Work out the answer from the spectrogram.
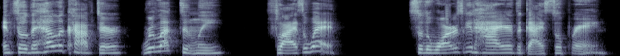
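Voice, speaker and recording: A woman's voice: mid-range voice, animated, normal speed, pushed and bright, no room sound, studio quality. A woman hosting a motivational podcast, telling stories and speaking with enthusiasm. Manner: enthusiastic, storytelling. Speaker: podcast host.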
